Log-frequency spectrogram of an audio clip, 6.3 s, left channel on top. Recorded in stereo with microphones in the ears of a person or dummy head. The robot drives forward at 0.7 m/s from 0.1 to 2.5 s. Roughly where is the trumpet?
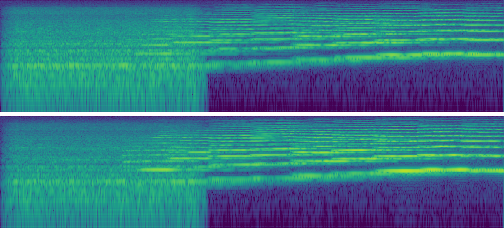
Right.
